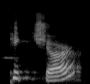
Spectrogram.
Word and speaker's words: picture: Here we are supposed to stress on the first syllable and the pronunciation of the words will be picture, minute, money, doctor, water.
